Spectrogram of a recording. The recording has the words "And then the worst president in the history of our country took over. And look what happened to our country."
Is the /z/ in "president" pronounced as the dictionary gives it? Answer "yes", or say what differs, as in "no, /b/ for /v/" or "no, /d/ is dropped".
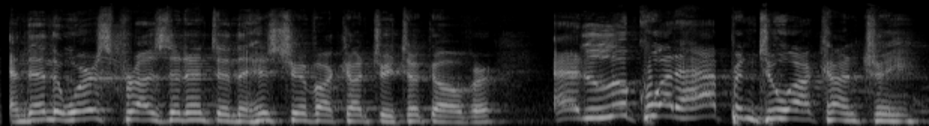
yes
